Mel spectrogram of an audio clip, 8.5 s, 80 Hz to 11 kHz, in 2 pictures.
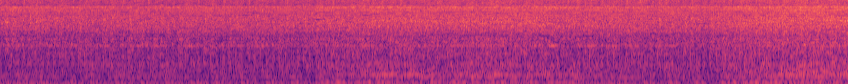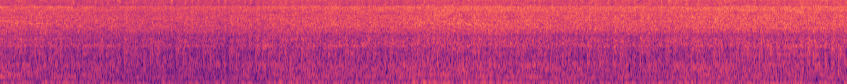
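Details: Freshly built supercharged Honda Civic FN2 on an RB30 block, first start after install: a rough, lumpy idle beating about four per second that stumbles and steadies; misfire.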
